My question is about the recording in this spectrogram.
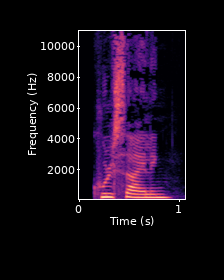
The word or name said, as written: kuldsejling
